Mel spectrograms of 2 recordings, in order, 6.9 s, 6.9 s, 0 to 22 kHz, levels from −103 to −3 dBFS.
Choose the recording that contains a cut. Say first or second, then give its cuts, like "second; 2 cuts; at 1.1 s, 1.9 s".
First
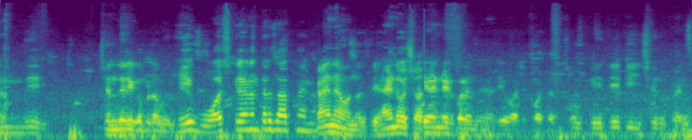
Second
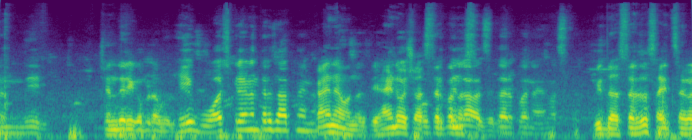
first; 1 cut; at 4.2 s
